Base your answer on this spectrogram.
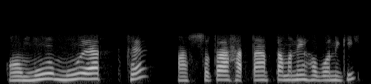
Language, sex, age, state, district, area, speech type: Assamese, female, 60+, Assam, Dibrugarh, rural, conversation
